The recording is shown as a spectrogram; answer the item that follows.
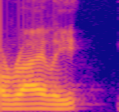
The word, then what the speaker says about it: Raleigh: No, that's actually what I was thinking too when I looked at the data, because Cal Raleigh, did I say that right? – Yeah. – It's like the capital of North Carolina.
